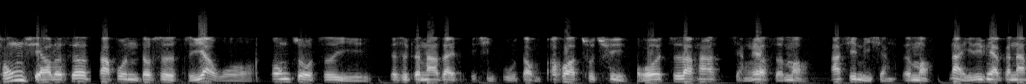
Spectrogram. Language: Chinese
